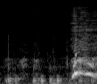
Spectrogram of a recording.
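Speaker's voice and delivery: high shocked gasp; re-enacted gasp. Reviewer remembering his shock at the scene, re-enacted gasp. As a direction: gasp sharply, far above speaking pitch. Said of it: "I remember just being like".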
